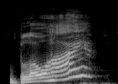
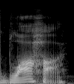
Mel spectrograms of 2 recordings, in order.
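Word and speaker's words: Blåhaj: And of course, we have the I'm going to pronounce it right. Blowhai. Blowhai. Yeah. Blahigh. Blowh high. Yeah. So, I had never heard that word pronounced out loud and I I thought it was blah.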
